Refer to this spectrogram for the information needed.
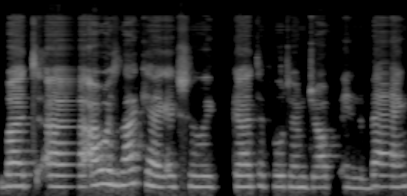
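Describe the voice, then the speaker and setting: In a Russian accent, a woman speaks at a fairly high pitch with monotone, flat intonation. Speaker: entrepreneur and dancer. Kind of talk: interview. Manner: halting.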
